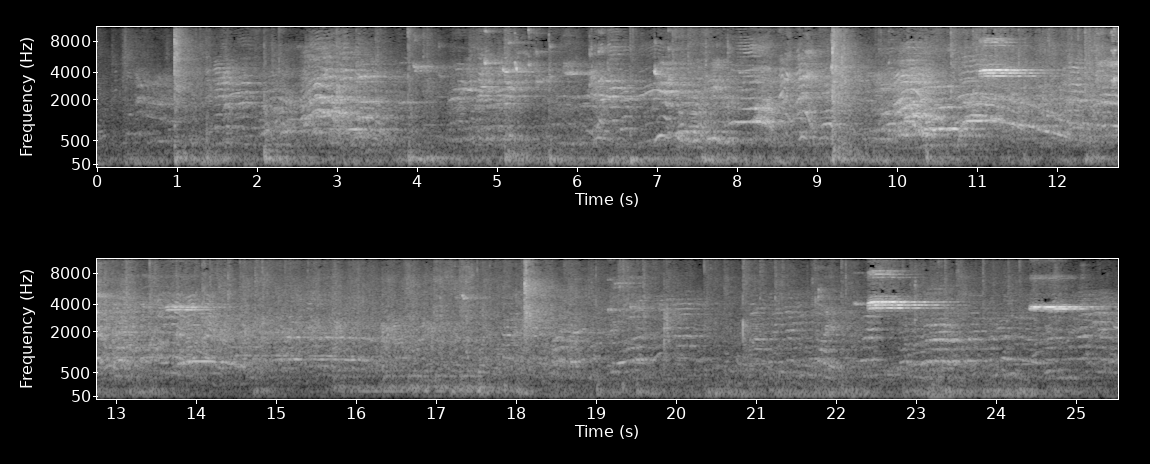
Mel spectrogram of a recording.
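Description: A volleyball is struck with sharp thuds.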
